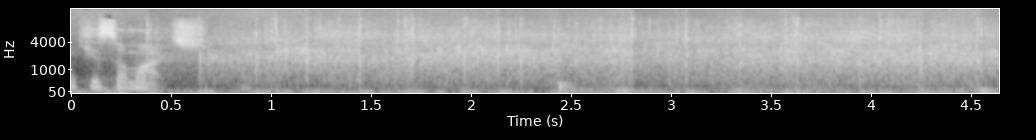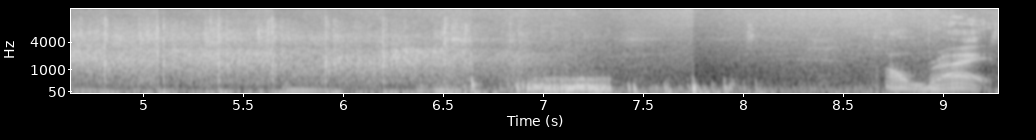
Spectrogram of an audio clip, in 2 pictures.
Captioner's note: applause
